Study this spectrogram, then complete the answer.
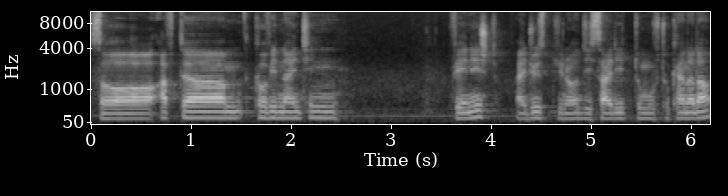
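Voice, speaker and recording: A man's medium-pitched voice in a French accent. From France. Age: 20s. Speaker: engineer, company COO. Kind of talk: interview answer.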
